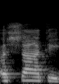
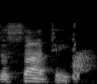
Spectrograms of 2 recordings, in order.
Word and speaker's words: Asante: The word Ashanti comes originally from what's best pronounced as Asante, right?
